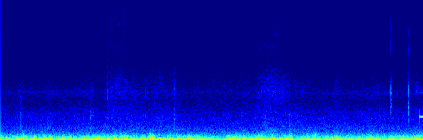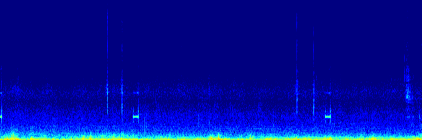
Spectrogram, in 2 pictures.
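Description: Wind buffeting the microphone of a camera on a parasail rig in flight: a steady, gusting low rumble, with a few faint ticks.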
